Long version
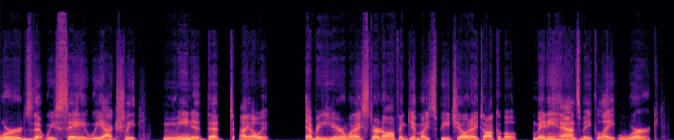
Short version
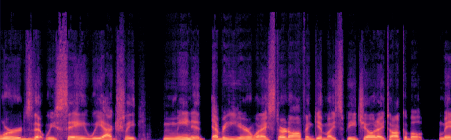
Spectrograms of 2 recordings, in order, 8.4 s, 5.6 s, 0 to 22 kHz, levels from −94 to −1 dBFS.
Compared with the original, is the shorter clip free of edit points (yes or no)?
no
